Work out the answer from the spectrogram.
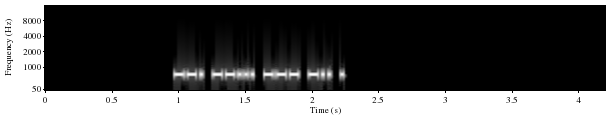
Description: Morse code, heard as a keyed tone, about 52 wpm, 700 Hz. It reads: G7ODE
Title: DXCC-100 Call Signs - 5 Characters - Repeated 2x - 50wpm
